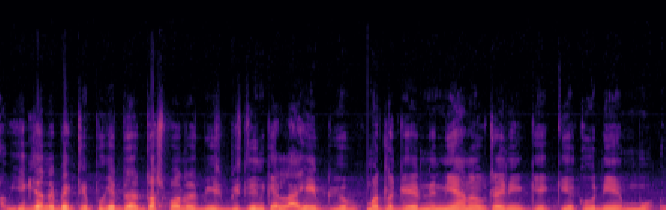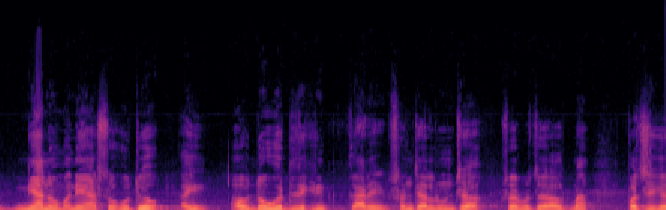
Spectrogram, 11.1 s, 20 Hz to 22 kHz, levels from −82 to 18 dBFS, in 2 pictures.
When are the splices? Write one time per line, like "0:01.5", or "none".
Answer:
0:03.0
0:07.4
